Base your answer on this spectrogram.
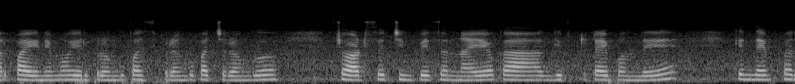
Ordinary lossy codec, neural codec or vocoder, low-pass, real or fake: none; none; none; real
